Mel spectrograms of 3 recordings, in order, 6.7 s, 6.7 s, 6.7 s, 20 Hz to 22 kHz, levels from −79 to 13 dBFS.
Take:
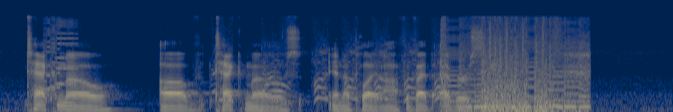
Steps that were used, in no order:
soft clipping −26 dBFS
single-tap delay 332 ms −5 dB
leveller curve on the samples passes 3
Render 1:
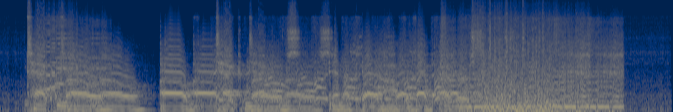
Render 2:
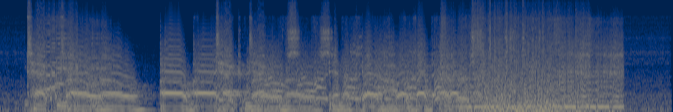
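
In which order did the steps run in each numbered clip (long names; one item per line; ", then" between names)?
soft clipping, then single-tap delay, then leveller curve on the samples
single-tap delay, then soft clipping, then leveller curve on the samples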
